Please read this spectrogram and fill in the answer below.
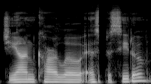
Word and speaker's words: Giancarlo Esposito: Do you know I think his name is Giancarlo Esposito?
